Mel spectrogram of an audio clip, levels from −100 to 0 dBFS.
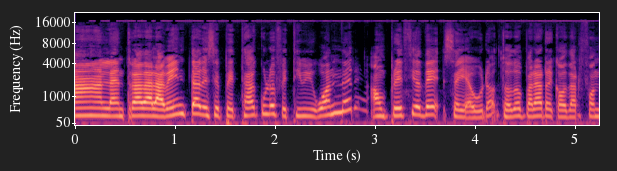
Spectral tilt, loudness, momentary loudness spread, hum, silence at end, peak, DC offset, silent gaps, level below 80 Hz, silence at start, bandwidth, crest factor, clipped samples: -4 dB/octave; -21 LUFS; 9 LU; none; 0 s; -4 dBFS; under 0.1%; none; -48 dBFS; 0 s; 17.5 kHz; 18 dB; under 0.1%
